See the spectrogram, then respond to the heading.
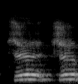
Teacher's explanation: twist होके जब च को प्रोनाउंस करेंगे तो च ट्विस्ट करके ऊपर वाली हार्ड पैलेट को टच करके हवा को बाहर की तरफ फेंकना है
